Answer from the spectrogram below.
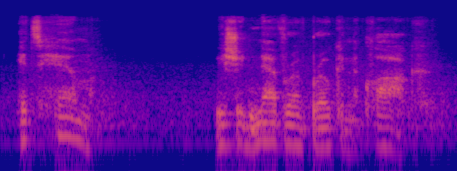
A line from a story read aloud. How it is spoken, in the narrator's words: A look of realization came upon April's face as she whispered over to June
